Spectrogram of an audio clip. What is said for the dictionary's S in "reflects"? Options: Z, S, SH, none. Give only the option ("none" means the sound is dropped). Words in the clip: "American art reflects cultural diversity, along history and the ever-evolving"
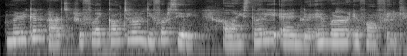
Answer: none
